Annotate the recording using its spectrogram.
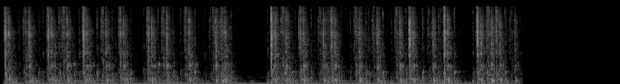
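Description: Typewriter keys typing, a rapid run of clacks at several strokes a second, with a brief pause a little past two seconds and a louder strike just after it. The typing stops about five seconds in.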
